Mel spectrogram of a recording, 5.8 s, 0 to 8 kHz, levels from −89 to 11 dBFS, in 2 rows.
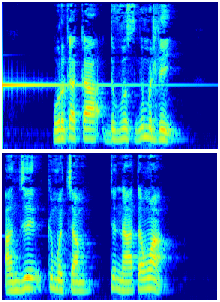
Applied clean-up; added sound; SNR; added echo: none; Piano; 6 dB; none.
